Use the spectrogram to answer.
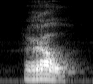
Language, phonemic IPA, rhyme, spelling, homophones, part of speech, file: Dutch, /rɑu̯/, -ɑu̯, rauw, rouw, adjective, Nl-rauw.ogg
- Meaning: 1. raw, uncooked 2. raw, in a roughed up state, e.g. skinned or infected 3. hard, cruel, gross, rude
